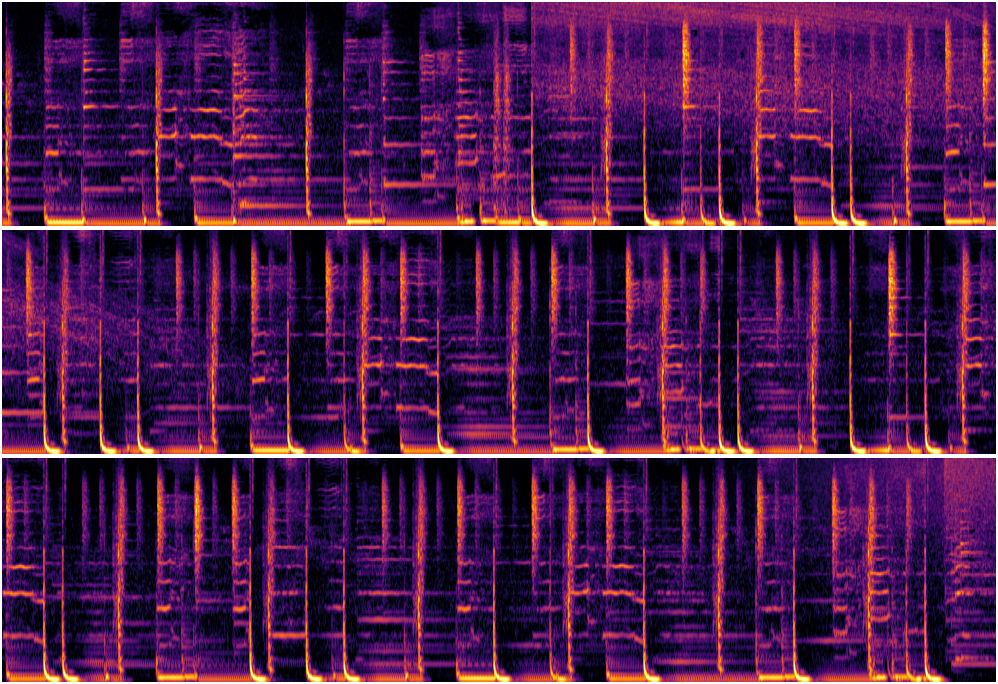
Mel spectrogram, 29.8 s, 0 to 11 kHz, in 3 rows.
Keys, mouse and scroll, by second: 2.1 click, 3.2-6.5 drag, 4.1 BackSpace, 13.8-14.5 drag, 15.4 click, 16.2 click, 16.8 click, 17.8 click, 19.2 click, 19.9 click, 20.7 click, 21.8 click, 22.7 click, 23.3 click, 24.6-26.0 drag, 26.1 click, 27.1 click, 27.4 click, 27.8 click, 28.6-29.6 drag, 29.7 click.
